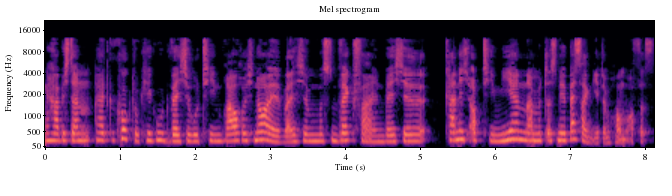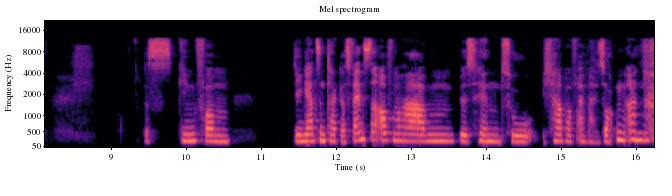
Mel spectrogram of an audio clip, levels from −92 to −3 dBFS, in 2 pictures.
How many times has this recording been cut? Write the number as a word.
one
